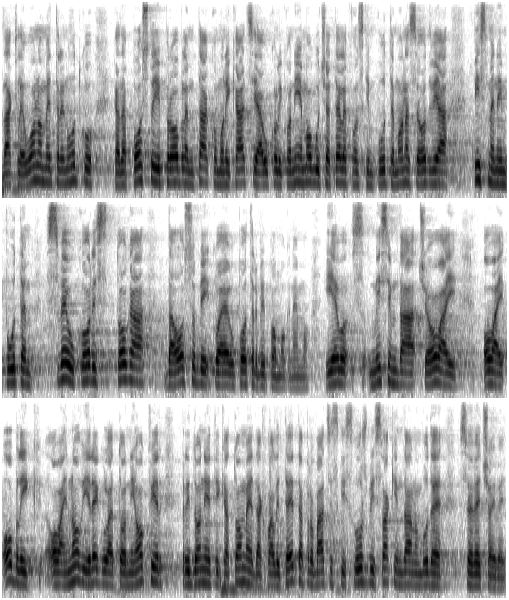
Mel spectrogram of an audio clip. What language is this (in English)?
Croatian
